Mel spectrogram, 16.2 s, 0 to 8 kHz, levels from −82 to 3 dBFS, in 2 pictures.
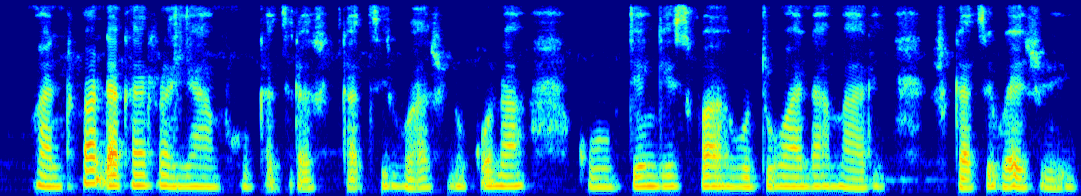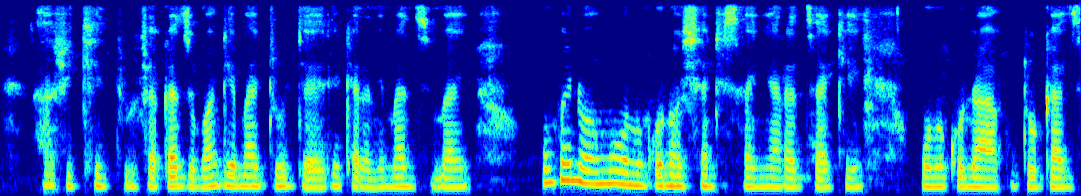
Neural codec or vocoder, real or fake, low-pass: vocoder, 22.05 kHz, 80 mel bands, HiFi-GAN; fake; 7.2 kHz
